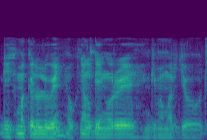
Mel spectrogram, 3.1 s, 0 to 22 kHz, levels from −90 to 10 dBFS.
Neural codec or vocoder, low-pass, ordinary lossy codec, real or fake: none; 7.2 kHz; none; real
